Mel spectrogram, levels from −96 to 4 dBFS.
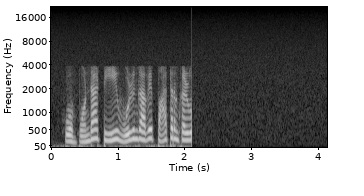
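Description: An audio dropout to a faint residue begins at 2.12 s and lasts to the end. The speech cuts off abruptly, leaving only hiss roughly 40 dB down in the telephone-band signal, which stops at 3.8 kHz. The likely cause is the wanted signal being lost while the path stayed live.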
